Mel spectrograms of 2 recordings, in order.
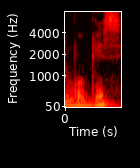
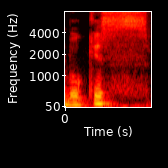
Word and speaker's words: Bugis: ini dikenal sebagai Isa Bugis ya. lahir sekitar tahun 1926 di PID Aceh atau Luk Bugi. Eh, sebutan Bukis muncul akibat pelafalan lokal atas kata Bugis, bukan karena keterkaitan dengan suku Bugis di Sulawesi Selatan.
